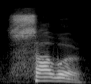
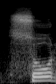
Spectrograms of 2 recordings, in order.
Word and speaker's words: sour: Next word, मीठे के बाद खट्टा, सावर, SOUR, सावर, सोर नहीं है, सावर।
